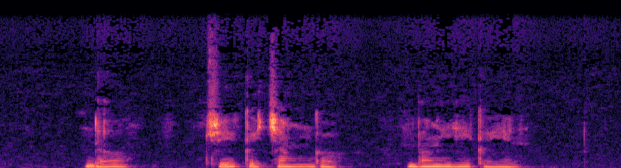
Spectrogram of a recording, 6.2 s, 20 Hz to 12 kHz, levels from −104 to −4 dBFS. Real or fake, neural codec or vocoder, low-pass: real; none; 10.8 kHz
